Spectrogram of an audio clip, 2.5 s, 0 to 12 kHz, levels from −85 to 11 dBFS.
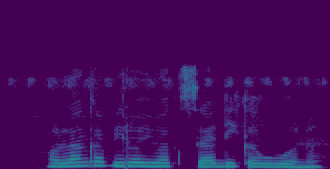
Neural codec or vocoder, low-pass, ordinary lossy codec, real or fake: none; 7.2 kHz; none; real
